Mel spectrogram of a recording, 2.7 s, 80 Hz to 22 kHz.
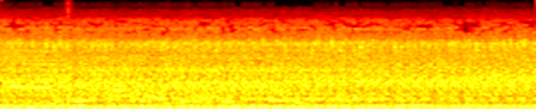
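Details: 1977 MCI bus with vintage low-mileage Detroit Diesel and Allison transmission, idling: deep, even low rumble with constant rush of belt-driven blower fans cooling the engine; healthy running.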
